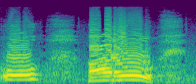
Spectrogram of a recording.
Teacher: वृत्त के समान बिल्कुल बंद सा रहे जिसके उच्चारण में मुख सबसे कम खुले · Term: संवृत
